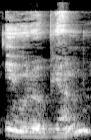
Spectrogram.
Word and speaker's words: European: Here, the pronunciation of vowel becomes just like consonant, U, Y, U.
